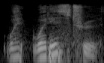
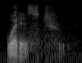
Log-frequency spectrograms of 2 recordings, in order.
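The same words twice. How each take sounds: First: It sounds like a sincere, genuinely curious question. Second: It sounds like a dismissive, rhetorical remark. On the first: The asker truly wants an answer. The speaker calls it wrong. "that he said, what is truth? And waited for his response to answer?" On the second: The asker expects no answer and walks away. The speaker calls it right. "perhaps it was more like, "What is truth?" And then walking back out"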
